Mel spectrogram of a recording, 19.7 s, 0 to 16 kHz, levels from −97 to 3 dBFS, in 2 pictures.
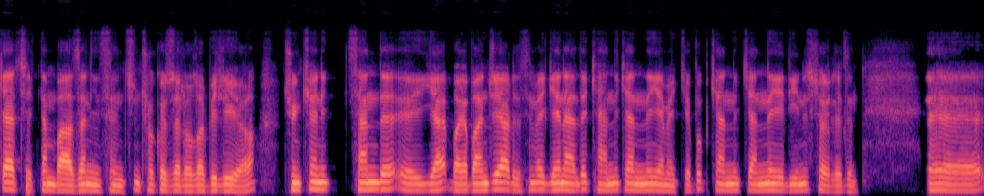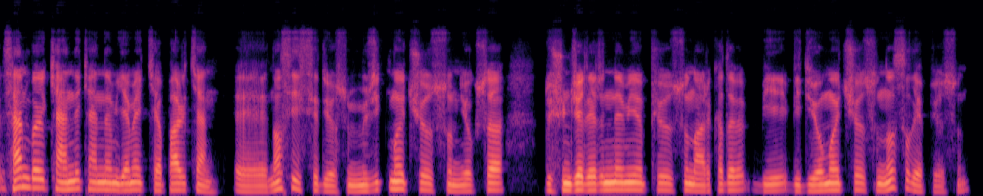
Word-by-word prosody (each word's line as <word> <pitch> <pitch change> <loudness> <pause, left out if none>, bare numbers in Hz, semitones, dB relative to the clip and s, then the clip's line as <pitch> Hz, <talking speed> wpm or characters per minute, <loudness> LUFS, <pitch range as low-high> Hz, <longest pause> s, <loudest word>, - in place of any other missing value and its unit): gerçekten 120 -3 +2
bazen 115 +1 +4
insan 110 0 -2
için 125 +6 -4
çok 115 -2 -6
özel 110 0 0
olabiliyor. 110 +1 +1 0.3
Çünkü, 130 +2 +1
hani, 135 -1 +4 0.2
sen 135 0 +3
de, 140 +1 +3
eee, 120 -3 0
ya 125 +3 +2
ba 120 - +3
yabancı 125 +2 +2
yerdesin 130 -1 +1
ve 130 - +1
genelde 130 +1 +2
kendi 120 -1 -1
kendine 125 -1 +1
yemek 110 -3 -1
yapıp 145 +5 -6
kendi 120 -1 0
kendine 120 +1 +1
yediğini 120 0 0
söyledin. 105 -4 -4 0.7
Eee, 115 -1 0
sen, 175 +4 +3
böyle, 165 -1 +3
kendi 140 +1 +2
kendine 135 -2 +1
bir 125 - +1
yemek 130 +1 0
yaparken, 120 -2 0 0.2
eee, 100 -2 -3
nasıl 150 +6 -1
hissediyorsun? 110 -6 -4
Müzik 110 +7 -3
mi 145 - +4
açıyorsun 125 -5 -2
yoksa 115 +4 0 0.4
düşüncelerinle 125 +2 +4
mi 135 0 +4
yapıyorsun? 125 -1 -1
Arkada 120 +3 -2
bir 115 +1 -4
video 115 +1 -1
mu 125 - +4
açıyorsun? 125 -1 -2
Nasıl 145 -3 -2
yapıyorsun? 100 +3 -8
120 Hz, 155 wpm, -24 LUFS, 115-130 Hz, 0.7 s, bazen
